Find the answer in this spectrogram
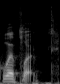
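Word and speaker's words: Wypler: we have Luke whippler I think it's pronounced whippler not weipler but I'm going to say Luke whippler sent her out of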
